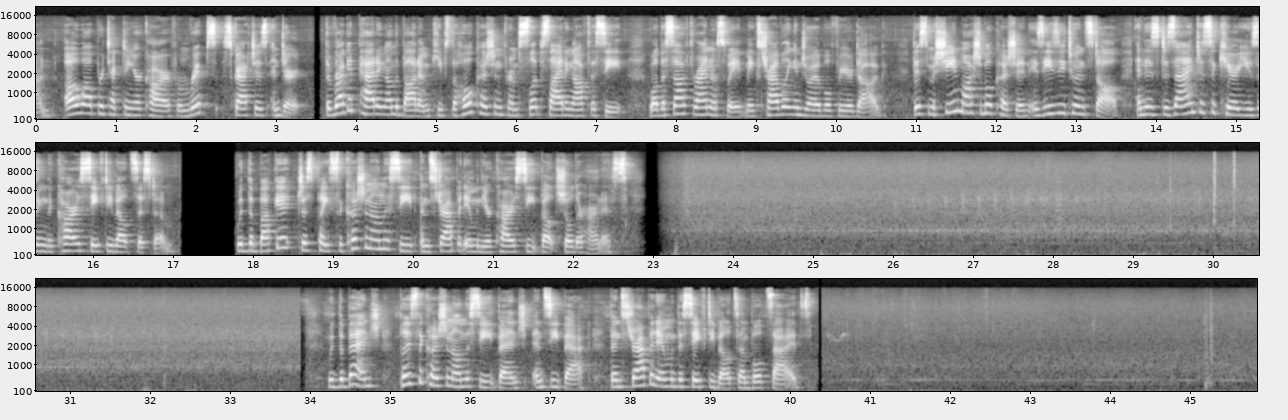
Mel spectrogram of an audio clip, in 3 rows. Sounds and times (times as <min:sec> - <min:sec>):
Speech: 0:00.0 - 0:17.1, 0:17.8 - 0:22.8, 0:34.2 - 0:40.4.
